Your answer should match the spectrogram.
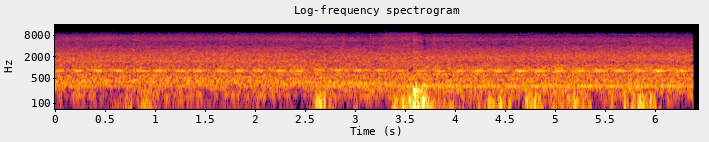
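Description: Steady mechanical whir of a running appliance with a faint hum, and a soft low thump about three and a half seconds in.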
